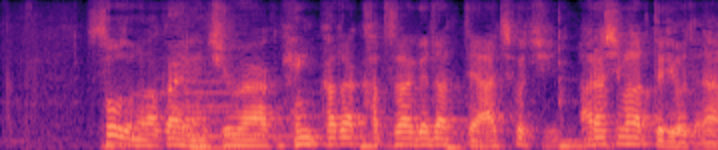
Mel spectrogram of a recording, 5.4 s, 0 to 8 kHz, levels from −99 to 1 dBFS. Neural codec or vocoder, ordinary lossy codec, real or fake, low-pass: none; none; real; none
